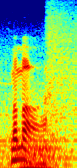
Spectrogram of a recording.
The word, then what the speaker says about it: Momoa: if Jason Mamoa or how do you say it is it Mamoa or is it uh Momoa Momoa let's just be honest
